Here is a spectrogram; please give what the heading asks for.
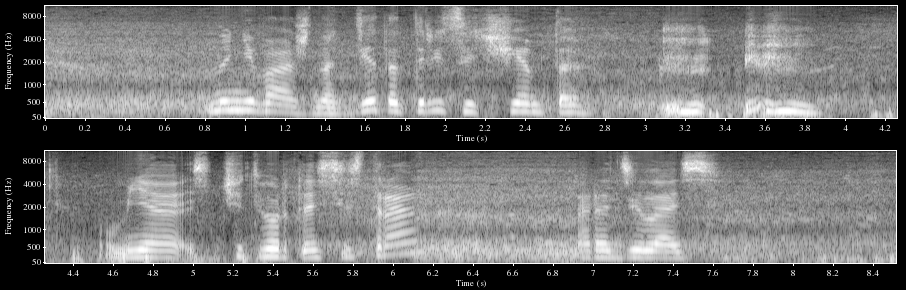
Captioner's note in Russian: откашливается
